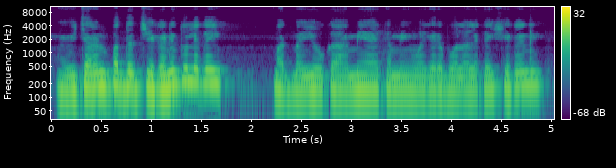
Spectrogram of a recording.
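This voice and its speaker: In a comedy cartoon, a man plays a stern village schoolmaster with a Khandeshi Ahirani accent, scolding in a sarcastic, bossy way. His natural voice sits on the high side with fairly even intonation and a fairly quick pace, and the audio sounds dull.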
